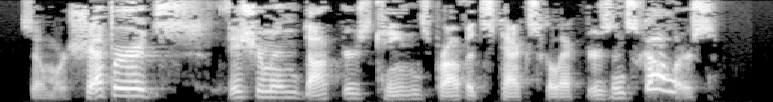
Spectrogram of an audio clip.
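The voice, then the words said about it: Voice rises in pitch. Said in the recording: “my voice went up”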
